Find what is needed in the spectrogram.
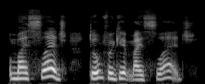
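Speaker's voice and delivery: loud, urgent call; alarmed shout. A narrator's reading. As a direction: cry out for the sledge. Kay suddenly calls out.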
